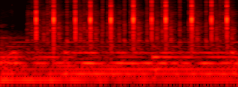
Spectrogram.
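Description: Soft background music with held chords under a quick run of light, sharp ticks, about five a second.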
